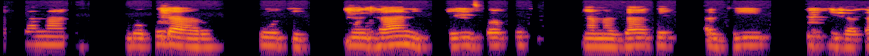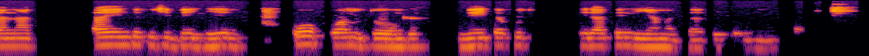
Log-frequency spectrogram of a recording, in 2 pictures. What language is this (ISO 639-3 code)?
ndc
